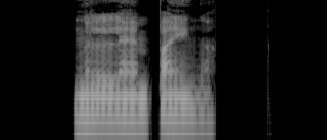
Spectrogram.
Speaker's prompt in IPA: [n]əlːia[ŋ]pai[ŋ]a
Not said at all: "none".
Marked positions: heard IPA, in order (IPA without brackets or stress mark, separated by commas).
ŋ, m, ŋ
